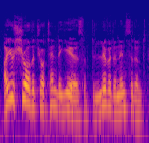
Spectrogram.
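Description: A man's voice: fairly high pitch, lively intonation, brisk, dark tone. An actor playing a pompous Victorian doctor who narrates his own curious tale in a comedy radio play. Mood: storytelling. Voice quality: pompous, plummy.

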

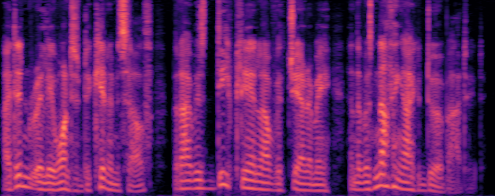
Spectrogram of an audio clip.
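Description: A man's voice: lowish voice, very animated, fast, darkish tone, slightly rough, no room sound, clean studio sound, exaggerated voice. A man voicing a playful, composed married woman in an audiobook, airy and mock-dramatic. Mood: complacent, mock-dramatic. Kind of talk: audiobook character voice.

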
